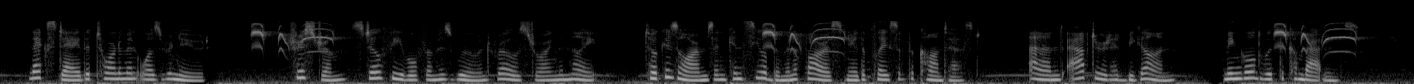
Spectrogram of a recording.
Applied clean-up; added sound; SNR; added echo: none; Bird; 12 dB; none.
